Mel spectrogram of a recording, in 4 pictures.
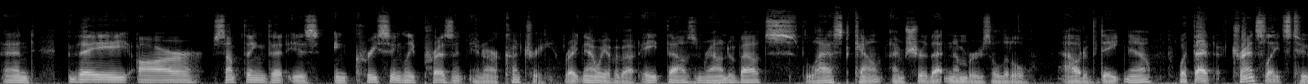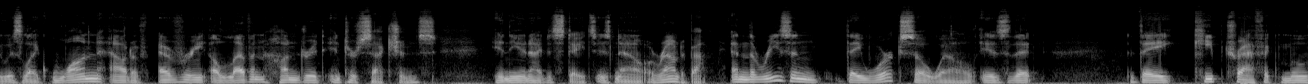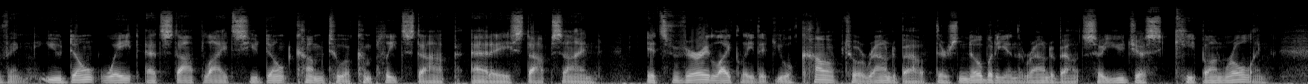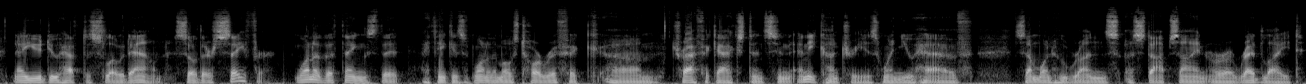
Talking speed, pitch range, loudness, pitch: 165 wpm, 75-100 Hz, -24 LUFS, 85 Hz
